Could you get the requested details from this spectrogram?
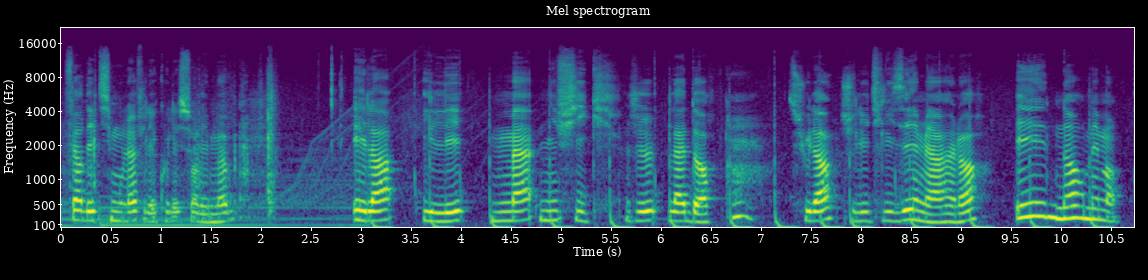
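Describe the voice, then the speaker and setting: A woman's voice: lowish voice, unhurried. Gushing French-speaking woman over music. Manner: gushing, enthusiastic, many fillers and repeats. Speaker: scrapbooking vlogger. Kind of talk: casual product unboxing chat. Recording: background music under the voice.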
